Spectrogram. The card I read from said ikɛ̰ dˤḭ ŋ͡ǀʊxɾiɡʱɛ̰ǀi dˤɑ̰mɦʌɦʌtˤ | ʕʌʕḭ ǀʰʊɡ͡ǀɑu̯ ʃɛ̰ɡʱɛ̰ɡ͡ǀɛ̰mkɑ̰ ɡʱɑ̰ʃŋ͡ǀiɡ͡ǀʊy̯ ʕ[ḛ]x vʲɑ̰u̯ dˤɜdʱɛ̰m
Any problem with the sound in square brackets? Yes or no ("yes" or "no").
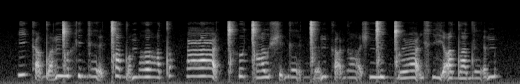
yes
